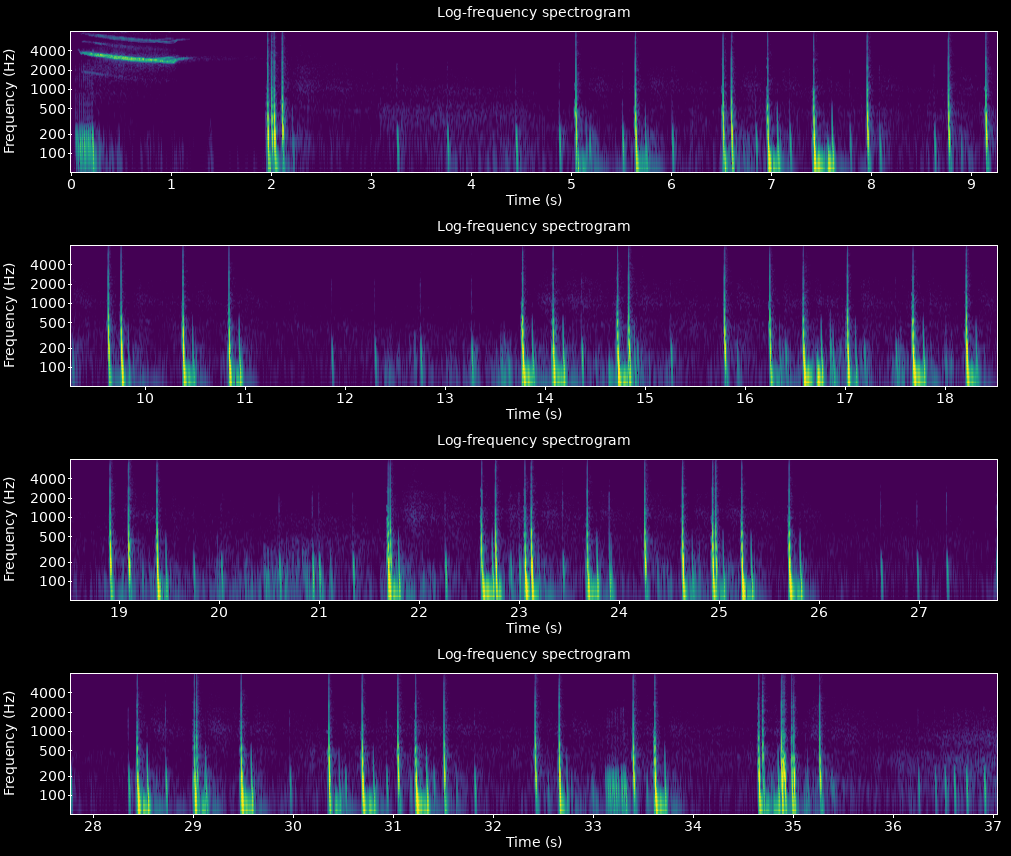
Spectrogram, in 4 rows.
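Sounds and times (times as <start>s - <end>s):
firework whistle: 0.0s - 2.5s
fireworks bangs: 0.0s - 37.0s.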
